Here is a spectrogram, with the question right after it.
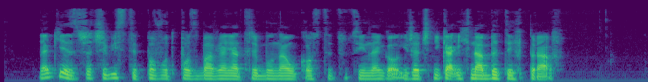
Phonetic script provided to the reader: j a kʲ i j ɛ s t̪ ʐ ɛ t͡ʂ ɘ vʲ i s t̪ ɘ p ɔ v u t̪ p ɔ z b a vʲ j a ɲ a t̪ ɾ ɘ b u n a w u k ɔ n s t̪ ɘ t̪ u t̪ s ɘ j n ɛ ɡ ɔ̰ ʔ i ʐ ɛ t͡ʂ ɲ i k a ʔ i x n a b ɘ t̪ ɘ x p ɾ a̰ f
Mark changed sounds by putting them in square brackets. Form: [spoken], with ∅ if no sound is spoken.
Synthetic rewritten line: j a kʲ i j ɛ s t̪ ʐ ɛ t͡ʂ ɘ vʲ i s t̪ ɘ p ɔ v u t̪ p ɔ z b a vʲ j a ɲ a t̪ ɾ ɘ b u n a w u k ɔ n s t̪ ɘ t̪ u t̪ s ɘ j n ɛ ɡ ɔ̰ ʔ i ʐ ɛ t͡ʂ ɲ i k a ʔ i x n a b ɘ t̪ ɘ x p ɾ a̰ f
